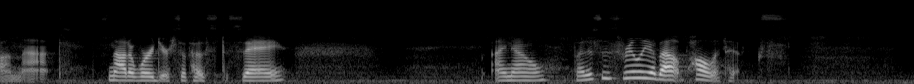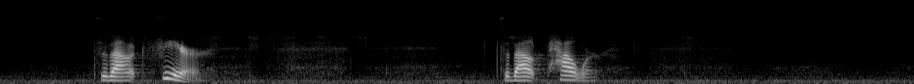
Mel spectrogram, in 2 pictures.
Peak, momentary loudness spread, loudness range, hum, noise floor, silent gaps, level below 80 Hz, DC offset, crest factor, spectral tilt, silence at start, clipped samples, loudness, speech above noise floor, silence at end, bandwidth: -6 dBFS; 24 LU; 7 LU; none; -53 dBFS; none; -58 dBFS; under 0.1%; 22 dB; -7 dB/octave; 0 s; under 0.1%; -25 LUFS; 29 dB; 3.15 s; 11 kHz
